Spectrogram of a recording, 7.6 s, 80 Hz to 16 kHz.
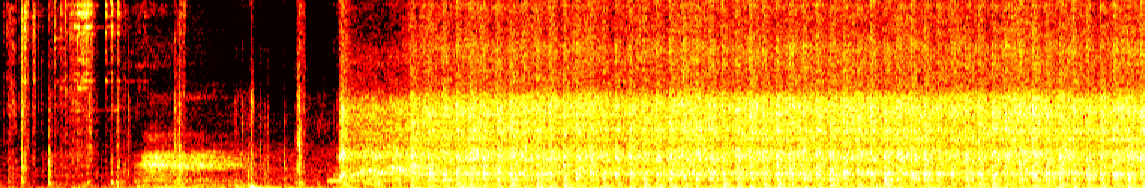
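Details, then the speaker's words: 2012 Chevrolet Silverado 5.3L V8 with P0300 random and P0301 cylinder 1 misfire codes, cranked in clear-flood mode: even steady beat about four pulses a second, not a compression or mechanical problem; normal cranking. "sounds good to me definitely not a compression problem or a mechanical problem"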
